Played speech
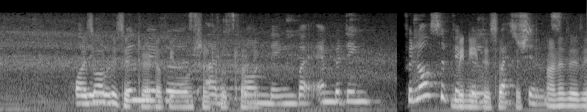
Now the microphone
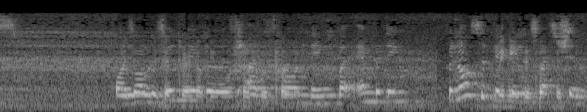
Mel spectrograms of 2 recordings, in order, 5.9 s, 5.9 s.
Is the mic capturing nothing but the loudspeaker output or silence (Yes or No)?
Yes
